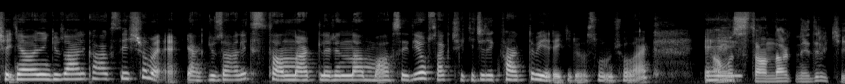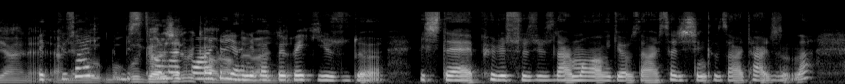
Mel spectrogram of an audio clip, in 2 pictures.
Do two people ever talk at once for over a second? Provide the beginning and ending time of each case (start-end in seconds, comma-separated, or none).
8.8-11.4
